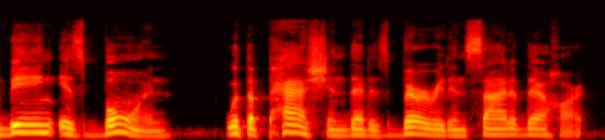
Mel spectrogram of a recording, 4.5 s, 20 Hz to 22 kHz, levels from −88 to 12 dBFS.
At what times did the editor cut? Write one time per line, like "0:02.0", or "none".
none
